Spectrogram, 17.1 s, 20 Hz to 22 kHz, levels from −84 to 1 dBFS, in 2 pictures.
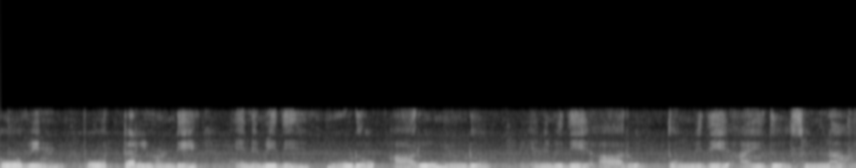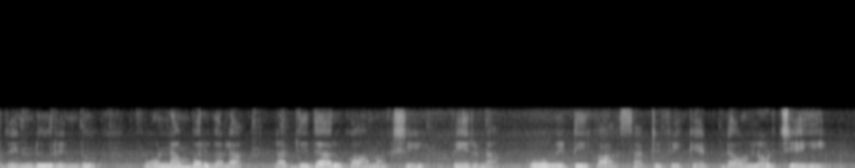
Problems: constant background noise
